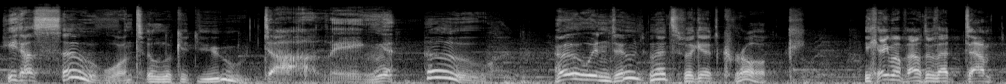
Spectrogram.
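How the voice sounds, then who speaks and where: Sadistic clown villain, slow and drawn-out, gravel in the throat, taunting and theatrical, for a comic-book audio drama. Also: male voice, mid-range voice, exaggerated voice. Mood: sweetly menacing. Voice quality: gravelly, cackling.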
